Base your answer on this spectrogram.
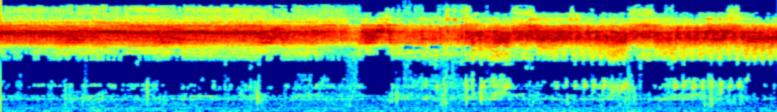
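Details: A dense, high-pitched cicada whine fills every second, easing slightly around the middle before swelling back, with faint chirping specks below the unbroken drone.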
